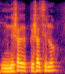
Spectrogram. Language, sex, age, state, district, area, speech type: Bengali, male, 60+, West Bengal, Birbhum, urban, spontaneous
